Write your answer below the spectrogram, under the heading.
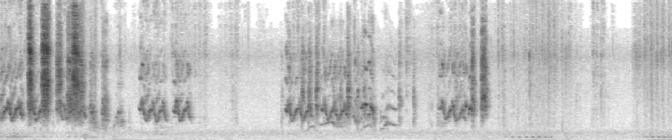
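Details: Flock of budgies, grown from two breeding pairs, playing in an aviary: busy chattering warbles in dense bursts separated by short pauses.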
